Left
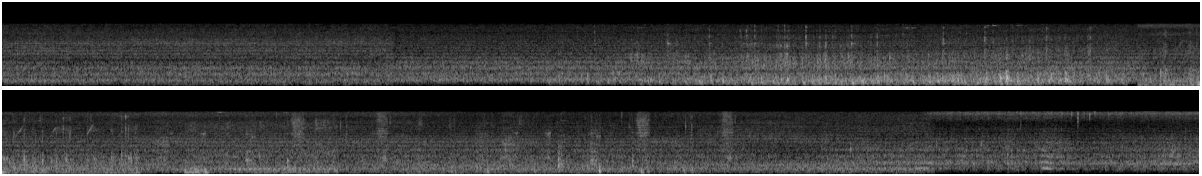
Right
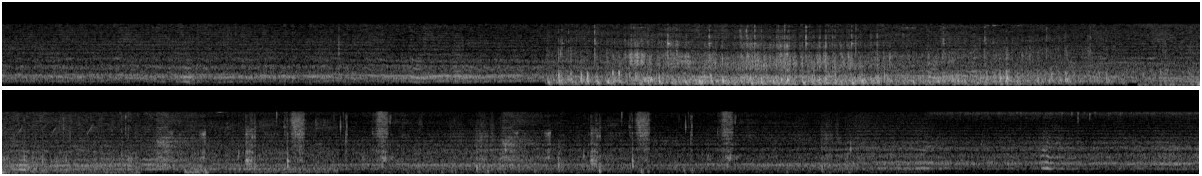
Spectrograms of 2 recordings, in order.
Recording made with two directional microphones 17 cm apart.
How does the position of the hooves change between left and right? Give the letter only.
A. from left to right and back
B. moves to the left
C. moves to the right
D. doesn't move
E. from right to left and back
B.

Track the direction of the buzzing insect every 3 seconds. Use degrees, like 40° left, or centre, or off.
70° right, 70° right, 50° right, 40° right, 20° right, 10° right, 10° left, 10° left.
